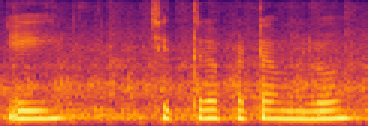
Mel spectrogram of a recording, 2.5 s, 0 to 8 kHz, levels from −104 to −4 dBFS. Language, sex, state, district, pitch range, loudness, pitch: Telugu, female, Andhra Pradesh, Sri Satya Sai, 195-230 Hz, -14 LUFS, 205 Hz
